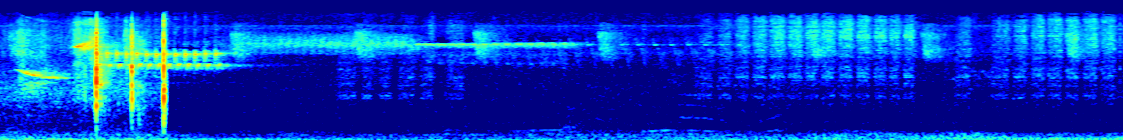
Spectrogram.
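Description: Backyard ambience. A bird gives a short falling whistle, then a fast trill on two pitches. Three sharp clicks about a second in are the loudest sounds, over a steady low hum.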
